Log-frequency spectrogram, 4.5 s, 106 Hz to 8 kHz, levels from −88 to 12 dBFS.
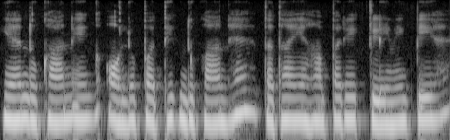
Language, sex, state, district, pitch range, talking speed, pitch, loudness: Hindi, female, Uttarakhand, Tehri Garhwal, 190-200 Hz, 175 wpm, 195 Hz, -15 LUFS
